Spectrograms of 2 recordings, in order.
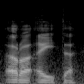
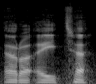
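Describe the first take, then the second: First: The t is crisp, without any hiss. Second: The t has a hissing, whistling sound. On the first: The speaker calls it right. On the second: The speaker calls it wrong.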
